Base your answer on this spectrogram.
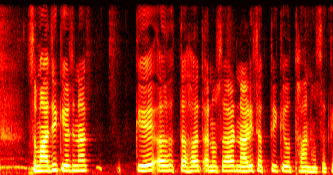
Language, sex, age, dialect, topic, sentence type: Magahi, female, 18-24, Western, banking, question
